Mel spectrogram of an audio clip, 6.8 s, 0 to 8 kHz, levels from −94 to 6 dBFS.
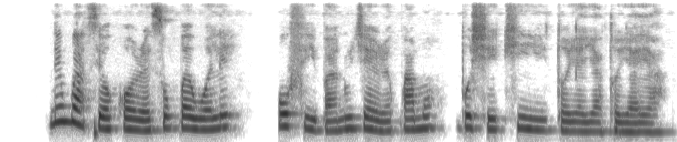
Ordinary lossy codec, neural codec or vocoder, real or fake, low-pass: none; none; real; 7.2 kHz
